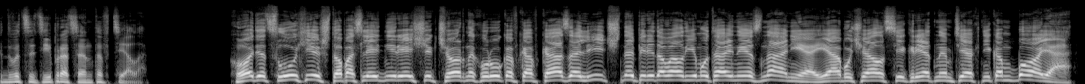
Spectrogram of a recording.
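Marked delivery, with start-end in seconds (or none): 2.3-10.7 high, loud straining ring announcer; надрывающийся рефери. A narrator's reading. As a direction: strain to be heard over the hall. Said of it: "надрывался рефери". (рефери надрывается, объявляя бойца)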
